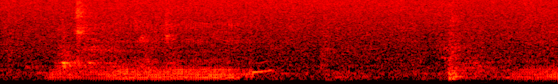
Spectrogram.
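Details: A sleeping Bichon Frise dog snoring: a soft, drawn-out rumble followed by a brief snort, over light background noise.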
